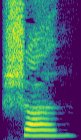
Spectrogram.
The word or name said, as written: shan1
